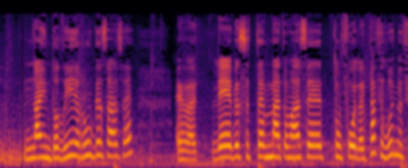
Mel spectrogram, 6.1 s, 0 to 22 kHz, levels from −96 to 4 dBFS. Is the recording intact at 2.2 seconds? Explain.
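Yes, the audio is intact at 2.2 seconds, with no dropout, click, distortion or other fault audible at that moment.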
